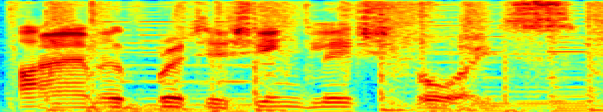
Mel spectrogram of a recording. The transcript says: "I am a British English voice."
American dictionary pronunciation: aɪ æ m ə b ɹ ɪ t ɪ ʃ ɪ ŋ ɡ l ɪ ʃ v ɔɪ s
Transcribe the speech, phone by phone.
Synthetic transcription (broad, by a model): aɪ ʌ m ə b ɹ ɪ t ɪ ʃ ɪ ŋ ɡ l ɪ ʃ v ɔɪ s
